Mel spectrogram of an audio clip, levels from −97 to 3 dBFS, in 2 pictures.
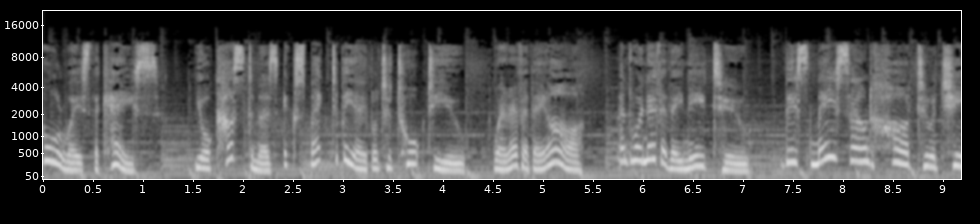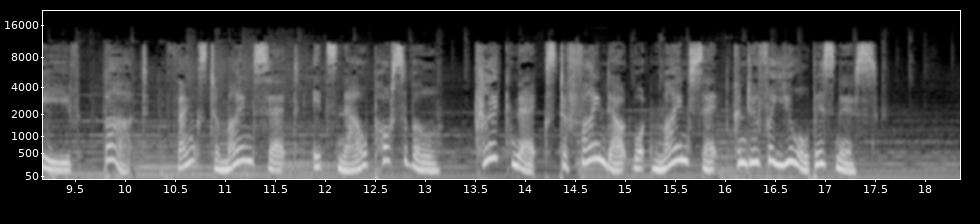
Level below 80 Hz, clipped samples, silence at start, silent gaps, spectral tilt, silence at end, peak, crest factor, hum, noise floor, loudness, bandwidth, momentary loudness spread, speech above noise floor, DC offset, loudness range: -38 dBFS; under 0.1%; 0 s; none; -4.5 dB/octave; 0.1 s; -4 dBFS; 14 dB; none; -41 dBFS; -17 LUFS; 12 kHz; 8 LU; 25 dB; under 0.1%; 2 LU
